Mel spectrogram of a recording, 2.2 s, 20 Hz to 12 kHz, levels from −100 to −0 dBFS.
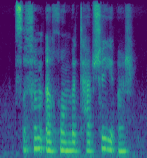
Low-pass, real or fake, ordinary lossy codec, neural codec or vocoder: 10.8 kHz; real; Opus, 24 kbps; none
